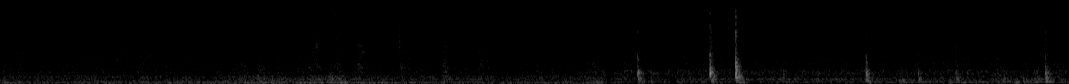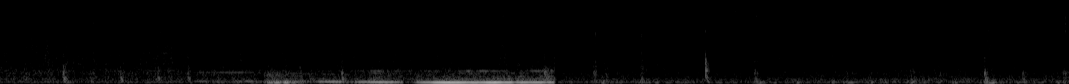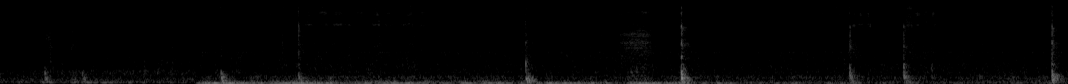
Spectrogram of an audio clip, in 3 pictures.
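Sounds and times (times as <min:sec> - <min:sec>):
soft low hum: 0:12.6 - 0:16.3, 0:23.3 - 0:31.6
low rumble: 0:13.1 - 0:16.2
pen stroking on drawing screen: 0:23.2 - 0:28.0.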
